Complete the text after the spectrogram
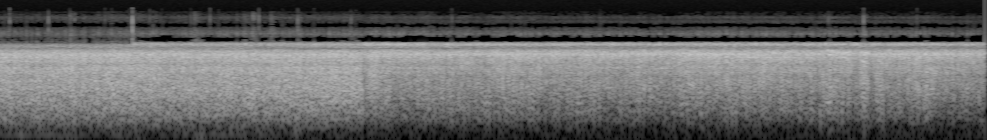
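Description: Radio static hisses steadily from a receiver.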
